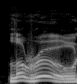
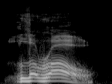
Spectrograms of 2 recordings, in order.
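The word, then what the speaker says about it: L'Heureux: It's definitely LaRue, not LaRoe, because someone asked the player, me.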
